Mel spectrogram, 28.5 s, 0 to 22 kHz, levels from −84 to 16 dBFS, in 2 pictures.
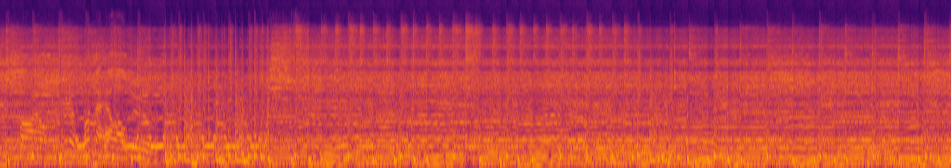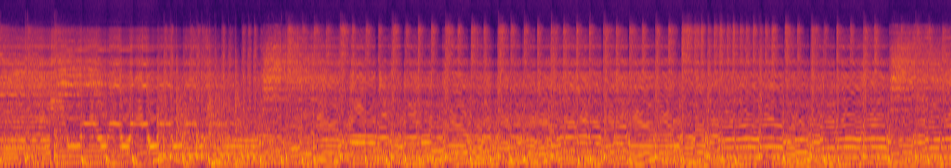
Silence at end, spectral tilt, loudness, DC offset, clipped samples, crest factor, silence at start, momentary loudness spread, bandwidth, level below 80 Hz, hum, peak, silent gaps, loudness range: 0 s; -3.5 dB/octave; -11 LUFS; under 0.1%; under 0.1%; 12 dB; 0 s; 2 LU; over 20 kHz; -26 dBFS; none; 0 dBFS; none; 1 LU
